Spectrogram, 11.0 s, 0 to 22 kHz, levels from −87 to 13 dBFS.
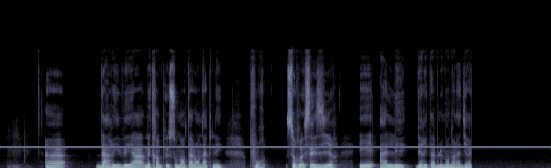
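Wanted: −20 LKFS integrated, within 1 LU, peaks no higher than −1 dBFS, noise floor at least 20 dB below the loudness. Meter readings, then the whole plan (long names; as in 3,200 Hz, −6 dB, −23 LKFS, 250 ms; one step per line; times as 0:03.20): interfering tone 2,800 Hz; level of the tone −41 dBFS; integrated loudness −25.5 LKFS; sample peak −9.5 dBFS; target loudness −20.0 LKFS
→ notch filter 2,800 Hz, Q 30
level +5.5 dB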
